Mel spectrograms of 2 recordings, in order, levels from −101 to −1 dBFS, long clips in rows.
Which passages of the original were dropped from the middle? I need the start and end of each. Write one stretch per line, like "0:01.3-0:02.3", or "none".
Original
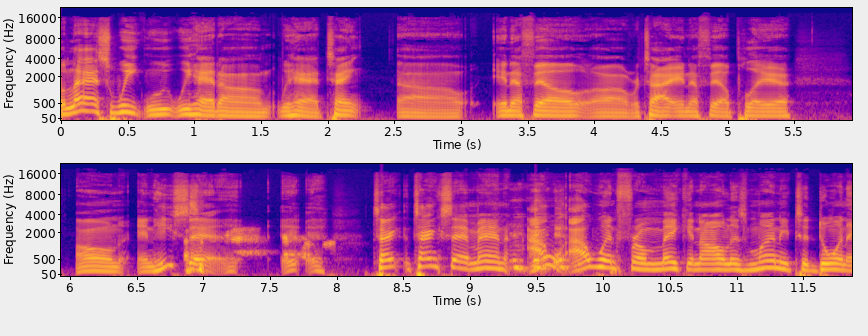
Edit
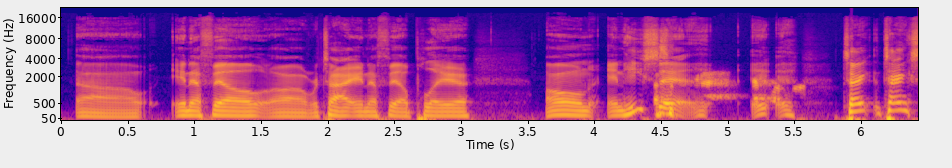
none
